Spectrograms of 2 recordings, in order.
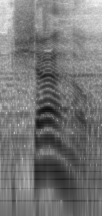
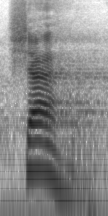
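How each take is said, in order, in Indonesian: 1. R-nya berat, dengan bibir membulat dan maju ke depan. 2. R-nya ringan, dengan bibir tidak membulat. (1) "bunyi R-nya itu bibirnya maju" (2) "bibirnya nggak maju, keliru"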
